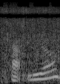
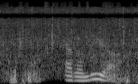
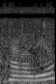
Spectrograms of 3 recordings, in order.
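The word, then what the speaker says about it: Cattleya: actually told me that the correct way to say it is Catalia I guess I'll be saying Catalia from now on but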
